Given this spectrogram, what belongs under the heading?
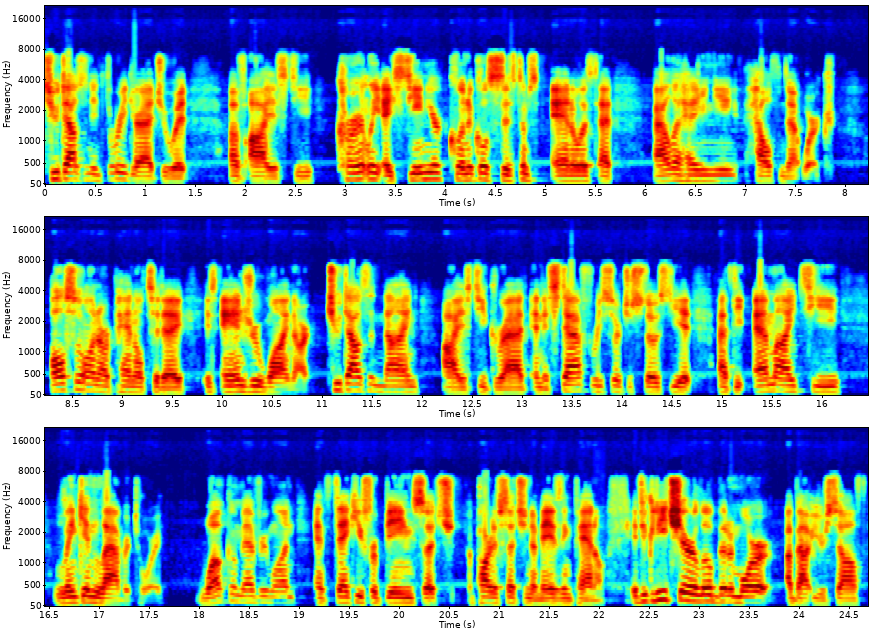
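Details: Adult speaker; typical speech.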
